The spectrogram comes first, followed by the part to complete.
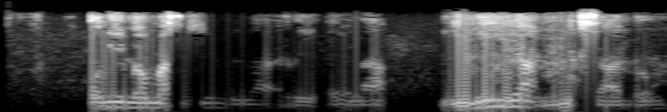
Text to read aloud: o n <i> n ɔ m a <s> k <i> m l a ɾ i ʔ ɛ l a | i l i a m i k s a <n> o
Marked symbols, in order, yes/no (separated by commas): yes, yes, yes, no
